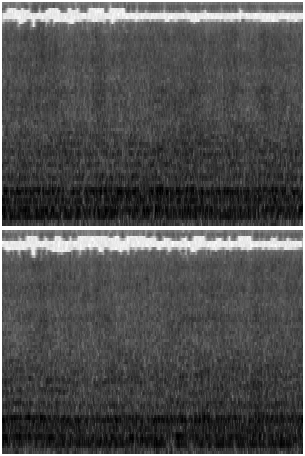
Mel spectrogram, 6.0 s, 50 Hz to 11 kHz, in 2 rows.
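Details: Continuous droning hum of kept honey bees, a low steady buzz with strong banded tones around 170 and 500, unchanging in loudness from start to finish.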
